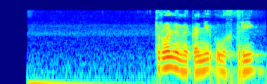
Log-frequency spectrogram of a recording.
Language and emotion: Russian, neutral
